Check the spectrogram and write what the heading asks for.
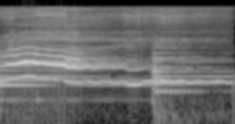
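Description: A soft female voice sings a long, wavering note, the word 'alright' of the song's lyric, over a gentle piano accompaniment. A new piano chord comes in about one and a half seconds in.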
